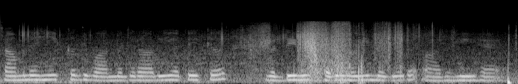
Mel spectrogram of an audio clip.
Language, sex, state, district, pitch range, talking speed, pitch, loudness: Punjabi, female, Punjab, Fazilka, 185-205 Hz, 205 wpm, 195 Hz, -15 LUFS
